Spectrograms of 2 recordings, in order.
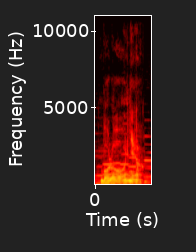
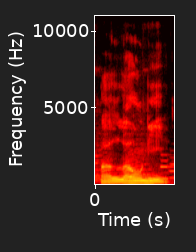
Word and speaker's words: bologna: It could be that Bologna was shortened to Bologne, and eventually the Y was tacked on at the end.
